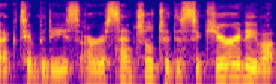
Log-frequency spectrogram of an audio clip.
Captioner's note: speaking French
